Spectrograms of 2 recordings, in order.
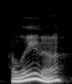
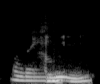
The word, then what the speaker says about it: Helene: Helena, am I saying it right, or is it Helene? Helene, cat 4, 140 mile an hour winds, 822 miles wide, with a wind field of 370 miles.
